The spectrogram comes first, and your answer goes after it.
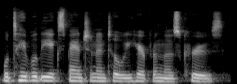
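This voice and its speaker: A woman's voice: low voice, steady tone, quick pace, a little mellow, natural voice. An actress playing a composed, fair-minded female leader of a survivor settlement, orderly and decisive, in an audio drama.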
